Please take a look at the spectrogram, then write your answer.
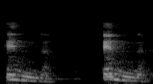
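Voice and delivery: "إن" said as the full name "en"; name the letter, vowel first: "إن". Shown as a demonstration. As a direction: say "إن" with its opening vowel. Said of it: "طب اسم الحرف دوت إيه؟".

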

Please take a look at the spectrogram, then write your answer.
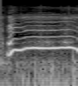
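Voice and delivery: high-pitched scream of fright; real squeal of alarm; startled scream. Real, not acted. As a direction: let out a sudden high shriek. Startled on a scary ride.

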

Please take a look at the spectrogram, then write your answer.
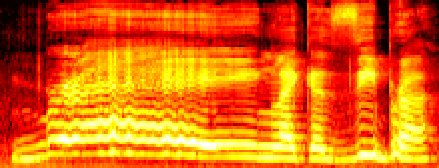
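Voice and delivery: slow, loud braying words. Acted. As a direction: bray it like a donkey. Zebra braying line.

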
